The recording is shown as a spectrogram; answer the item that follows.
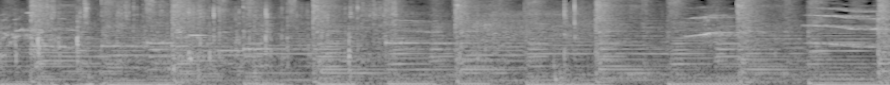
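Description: Background music with a repeating bass line.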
